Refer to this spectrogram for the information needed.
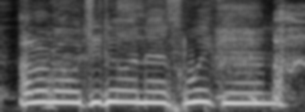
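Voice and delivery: a hint of a girl voice; man doing a woman's voice. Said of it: "You gotta do the girl voice".

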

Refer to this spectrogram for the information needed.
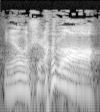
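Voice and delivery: slow, hammy Johnny Carson voice; bad impression. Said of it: "he just can't not be huge".

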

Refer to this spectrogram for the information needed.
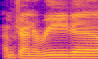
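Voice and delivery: ordinary delivery

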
